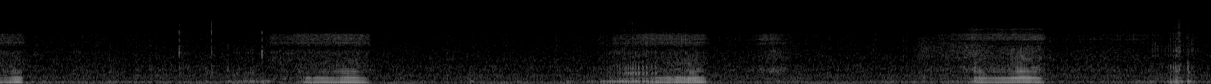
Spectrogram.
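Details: A female Great Dane puppy snores loudly in her sleep, making noises when petted; slow, rasping breaths, each under a second, repeating every few seconds.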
